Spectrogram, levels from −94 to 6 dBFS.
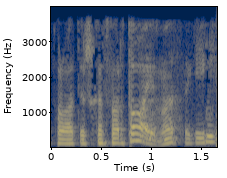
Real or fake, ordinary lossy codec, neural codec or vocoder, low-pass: real; AAC, 16 kbps; none; 3.6 kHz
